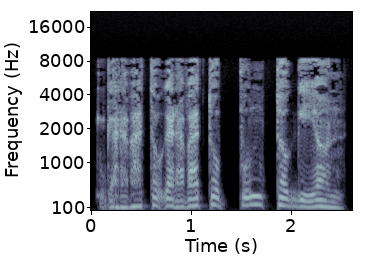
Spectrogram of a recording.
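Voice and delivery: high, rising list of squiggles; reading symbols. Acted. Bethan reading the runes, rising high. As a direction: spell out each mark.

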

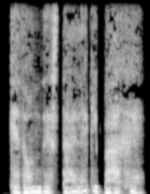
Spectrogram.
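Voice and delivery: slow, high-pitched urgent hiss; hissed demand. A narrator's reading. Bethan hisses at Dos Flores from behind Rincewind, high and slow. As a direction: hiss the question from behind someone. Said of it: "siseó Bethan".

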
